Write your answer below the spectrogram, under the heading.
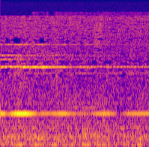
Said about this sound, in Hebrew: הבא ניקח צליל פעמון. הוא משתנה משום שהוא נוצר. כל דבר שנוצר הוא דבר משתנה.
